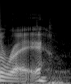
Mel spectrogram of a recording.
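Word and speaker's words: Reagh: Uh my name is Aray. Array. How we spell that? R E A G H. R E A G H. Kind of looks like Ria.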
